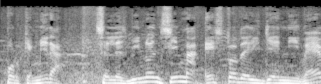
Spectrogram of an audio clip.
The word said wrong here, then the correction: Genevieve: ¿verdad? ¿O cómo se dice Genevieve? Genevieve, bueno, el huracán categoría 3 que les está pasando por un lado, yo creo.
